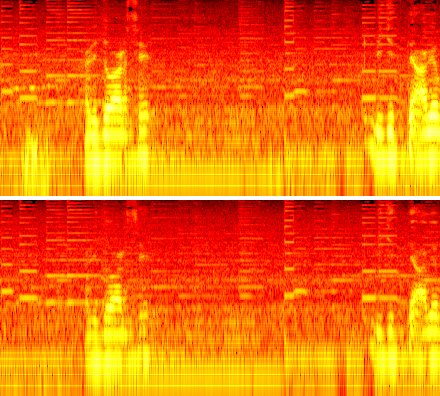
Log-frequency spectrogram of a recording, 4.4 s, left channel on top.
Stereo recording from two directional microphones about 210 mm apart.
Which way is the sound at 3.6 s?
Centre (ahead or behind).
